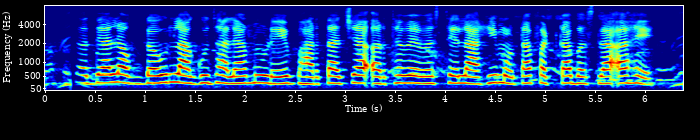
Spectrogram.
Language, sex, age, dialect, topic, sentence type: Marathi, female, 25-30, Varhadi, banking, statement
